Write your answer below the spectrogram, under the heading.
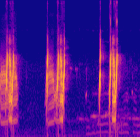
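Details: Batair, the common quail, three birds together: three bursts, each a rough buzzy growl running into sharp, quickly doubled high notes, separated by short silences, with a faint low hum between.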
